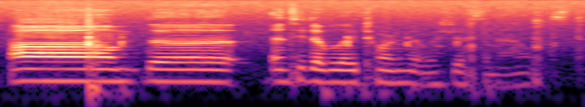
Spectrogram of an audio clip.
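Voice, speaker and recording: Higher-voiced New man, halting. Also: steady tone, noisy background. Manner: halting, many restarts, reads out sports news. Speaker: co-host. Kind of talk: casual group chat.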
